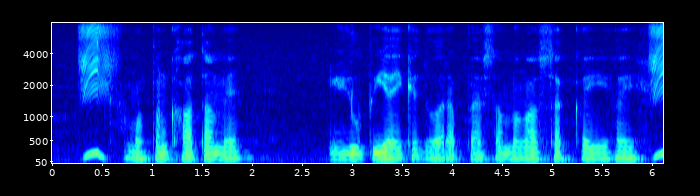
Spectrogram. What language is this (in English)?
Magahi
